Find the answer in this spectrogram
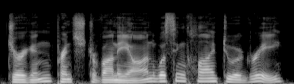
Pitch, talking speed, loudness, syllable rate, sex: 120 Hz, 140 wpm, -17 LUFS, 5.1 syllables/s, male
